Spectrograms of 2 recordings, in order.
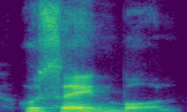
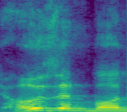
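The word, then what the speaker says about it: Hosenball: journalist American journalist called Mark Hausen ball not Hussein ball it hosen ball is spelled h-o-s-e-n b-a-l those two are targeted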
